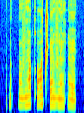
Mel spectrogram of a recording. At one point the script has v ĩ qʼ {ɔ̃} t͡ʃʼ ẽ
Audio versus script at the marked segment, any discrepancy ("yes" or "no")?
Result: no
